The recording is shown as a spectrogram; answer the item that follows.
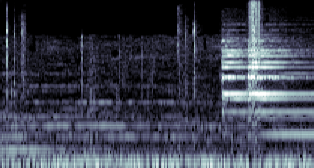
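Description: Background music with a low steady drone and a few light ticks. A bell is struck about one and a half seconds in and rings on.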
